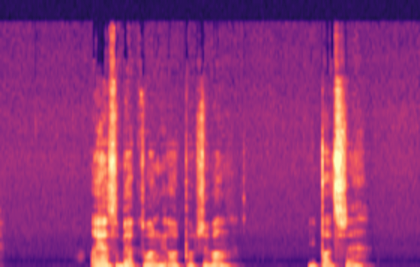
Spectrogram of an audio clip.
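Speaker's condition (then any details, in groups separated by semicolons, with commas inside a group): Cerebral palsy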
